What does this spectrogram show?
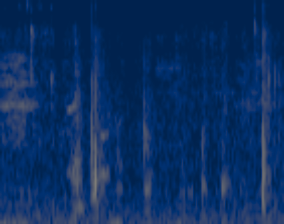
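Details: Newly bought turkey chicks on a farm give short, sharp peeps, two louder ones about a second apart among softer chirps, with faint voices in the background.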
